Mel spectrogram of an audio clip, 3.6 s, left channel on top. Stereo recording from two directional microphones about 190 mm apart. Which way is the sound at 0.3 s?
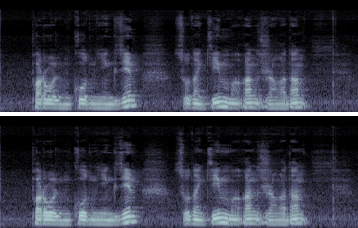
5° right (ahead or behind).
